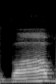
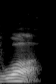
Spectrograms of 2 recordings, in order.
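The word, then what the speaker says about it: וָו: And we pronounce it today as vav. In the Yemenite dialect, they pronounce it as wa.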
